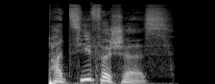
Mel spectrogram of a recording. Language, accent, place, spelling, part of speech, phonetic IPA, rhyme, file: German, Germany, Berlin, pazifisches, adjective, [ˌpaˈt͡siːfɪʃəs], -iːfɪʃəs, De-pazifisches.ogg
- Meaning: strong/mixed nominative/accusative neuter singular of pazifisch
